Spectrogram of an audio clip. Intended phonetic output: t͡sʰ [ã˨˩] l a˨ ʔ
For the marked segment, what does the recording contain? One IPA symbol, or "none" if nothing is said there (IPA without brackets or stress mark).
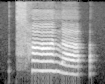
ã˦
